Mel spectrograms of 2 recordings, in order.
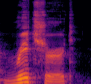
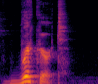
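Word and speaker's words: Richert: It's not Richard, it's Rickert. I said, boy, did I fuck that up.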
